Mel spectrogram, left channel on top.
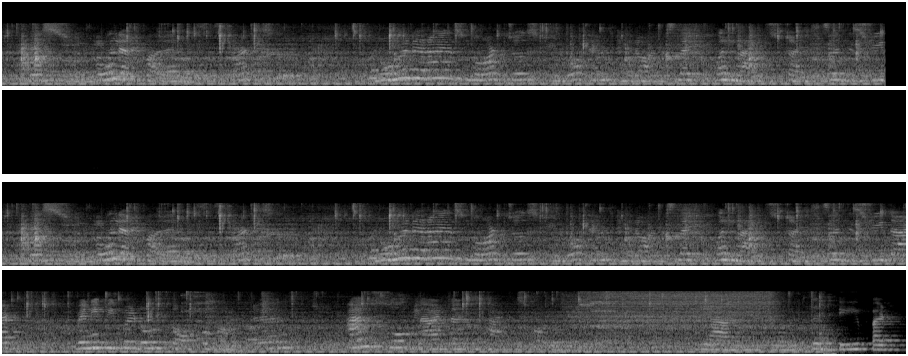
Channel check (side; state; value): left; drops out; at 8.8 s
